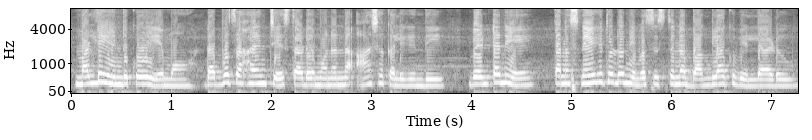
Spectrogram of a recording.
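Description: A woman's voice: mid-range voice, brisk, mellow. A woman narrator reading a scripted moral story.

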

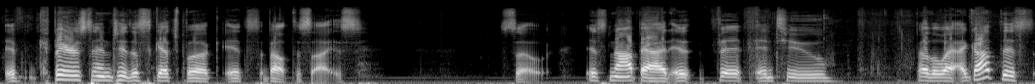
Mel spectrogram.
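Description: A woman's voice: deep voice, smooth, no echo. A woman hosting an art channel, casually reviewing her hiking painting supplies in a rambling way, correcting herself often with many ums. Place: indoor craft table.

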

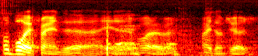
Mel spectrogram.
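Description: A man with a heavily creaky, gravelly voice commentates a video game. His pitch swings in a very animated way as he rambles playfully and thinks aloud. The recording is clearly noisy, with game ambience behind him. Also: moderate pace. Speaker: gameplay video creator. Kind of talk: casual let's play commentary.

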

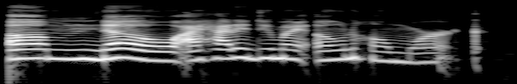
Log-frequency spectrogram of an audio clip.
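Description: A woman's voice: on the high side, steady tone, normal speed, a bit bright, no room sound, studio quality, natural voice. A woman voicing a put-upon but hopeful teenage girl, earnest and given to complaining. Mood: sulky.

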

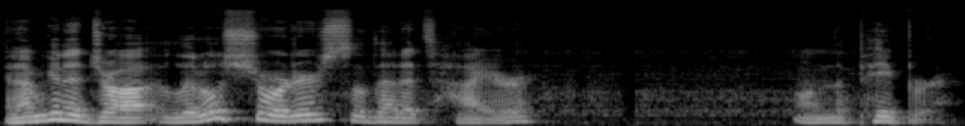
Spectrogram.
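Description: A man's voice: medium pitch, animated, moderate pace, gravelly, fairly bright tone, breathy edge. A man in his thirties giving a casual step-by-step drawing lesson for children, encouraging and often chuckling. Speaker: drawing instructor and host. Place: indoor studio, at a table.

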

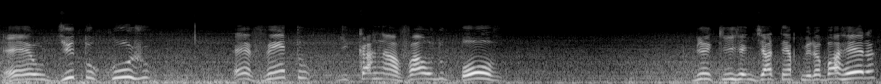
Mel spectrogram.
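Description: A man's voice: very high voice, expressive, measured pace, pauses often. A man from northeastern Brazil, chatting upbeat and jokingly as he vlogs from a motorcycle on city streets. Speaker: motovlogger. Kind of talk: casual vlog narration while riding. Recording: dull lo-fi with faint street noise.

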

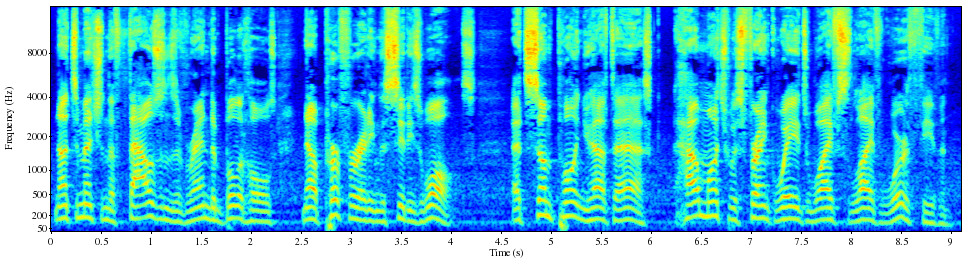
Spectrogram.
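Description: A man doing an excitable police chief, husky, bright, crude. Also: fairly high pitch, normal speed. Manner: enthusiastic, matter-of-fact. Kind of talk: sketch comedy radio play.

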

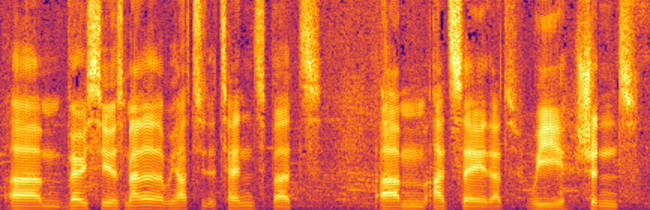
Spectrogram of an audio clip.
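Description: Young man, from Germany, low voice, bright tense tone, thoughtful. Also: flat delivery, slow pace. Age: 20s. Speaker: student interviewee. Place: indoor university hallway. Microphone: handheld interviewer mic.

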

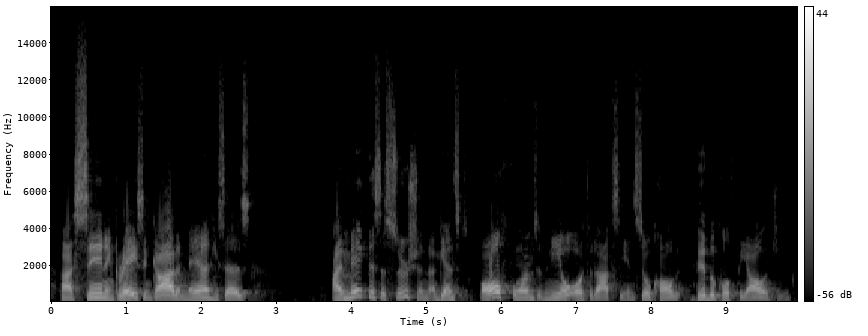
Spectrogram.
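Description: An American man teaching a small church study group, moving between reading aloud and informal explanation in a conversational way. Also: high voice.

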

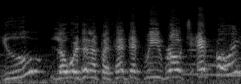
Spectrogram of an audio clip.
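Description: A man's voice: very high voice, animated, a little fast, loud music behind the voice. A man voicing a proud cartoon boy with a thick comic foreign accent, pompous and declamatory in a video game. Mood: pompous, challenging. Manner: pompous, declamatory, quaint phrasing. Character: proud, boastful foreign immigrant farm boy.

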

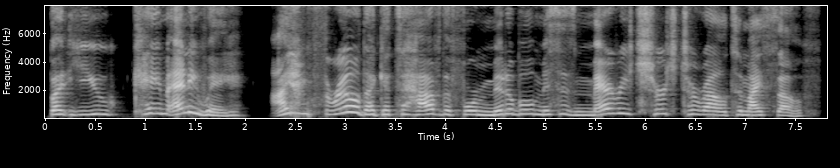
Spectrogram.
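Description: A woman's voice: sits high, unhurried, pushed and bright. An actress playing an earnest, proud young college woman of the 1910s with formal, careful elocution in a radio drama. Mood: gracious. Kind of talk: period radio drama acting.

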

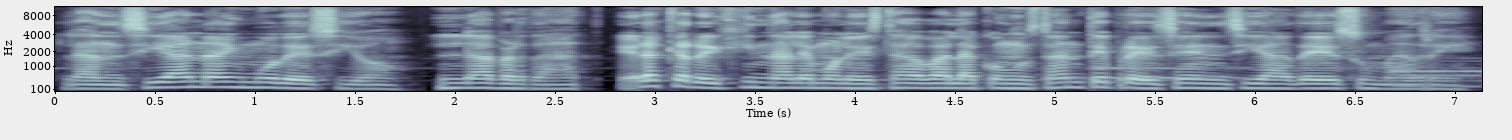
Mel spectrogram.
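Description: A man narrates a dramatic family tale in a calm, level reading voice. His pitch sits right in the middle for a man. Faint guitar music runs quietly beneath his words. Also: a little slow, few pauses, clean tone. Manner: even, steady reading that speaks every character's lines in the same voice. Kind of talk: scripted storytelling narration. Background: soft guitar music.

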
